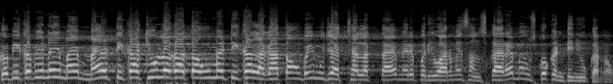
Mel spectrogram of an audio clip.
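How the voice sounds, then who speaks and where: A man speaks in a Marathi accent with a raised, projected voice. His pitch is extremely high, and his intonation is lively. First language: Marathi (speaking Hindi). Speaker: newspaper editor, speaker. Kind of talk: lecture. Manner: conversational, asks audience questions.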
